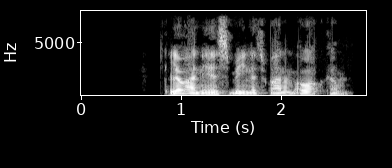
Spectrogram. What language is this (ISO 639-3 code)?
ckb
